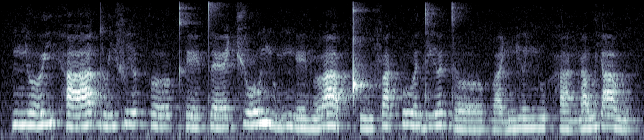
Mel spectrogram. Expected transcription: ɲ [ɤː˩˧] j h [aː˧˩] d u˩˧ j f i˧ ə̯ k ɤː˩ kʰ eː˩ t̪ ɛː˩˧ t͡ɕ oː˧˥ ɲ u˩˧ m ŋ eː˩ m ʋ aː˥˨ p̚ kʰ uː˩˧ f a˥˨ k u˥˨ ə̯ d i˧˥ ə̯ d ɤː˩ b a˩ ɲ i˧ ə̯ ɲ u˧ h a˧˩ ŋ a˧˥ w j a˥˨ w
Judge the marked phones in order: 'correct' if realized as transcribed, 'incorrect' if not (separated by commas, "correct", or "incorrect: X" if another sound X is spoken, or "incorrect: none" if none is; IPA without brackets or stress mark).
correct, incorrect: aː˩˧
